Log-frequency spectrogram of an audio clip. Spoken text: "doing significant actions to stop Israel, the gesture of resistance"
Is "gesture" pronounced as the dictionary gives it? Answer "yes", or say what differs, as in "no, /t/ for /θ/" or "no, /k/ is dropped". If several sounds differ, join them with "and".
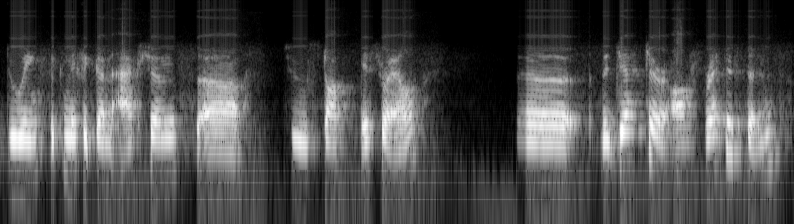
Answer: yes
